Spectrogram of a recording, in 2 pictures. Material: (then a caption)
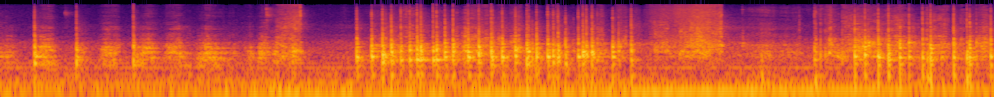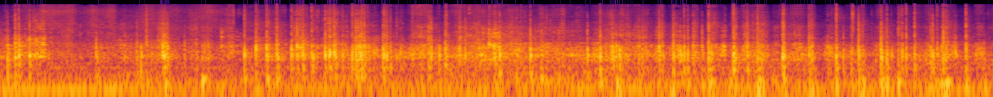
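Cardboard. Long nails rapidly tap and scratch the front face of a small printed cardboard green tea box, close up. Dense, dry papery clicks and scrapes run steadily through the clip, sitting in a hollow midrange with little low or high content, with a brief softer gap near the start.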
